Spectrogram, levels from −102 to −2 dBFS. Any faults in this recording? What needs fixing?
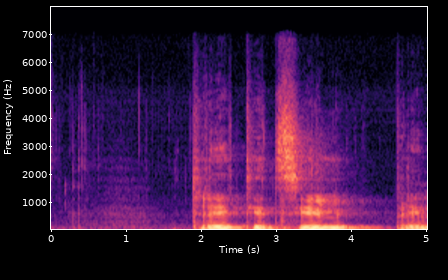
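The speech plays extremely slow and deep from start to finish, dragged to about a third of its natural pace and lowered by about 19 semitones, more than an octave and a half. This is a wrong sample rate fault: the samples are played back at a different rate than the one they were captured at, with no conversion. Speed and pitch fall together by a factor of three, which fits 48 kHz audio being played as if it were 16 kHz. To prevent this, check that the playback sample rate matches the file's rate, or resample to the device's rate before playback.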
